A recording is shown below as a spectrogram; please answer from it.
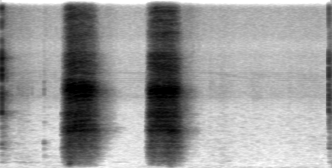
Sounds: Sniff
